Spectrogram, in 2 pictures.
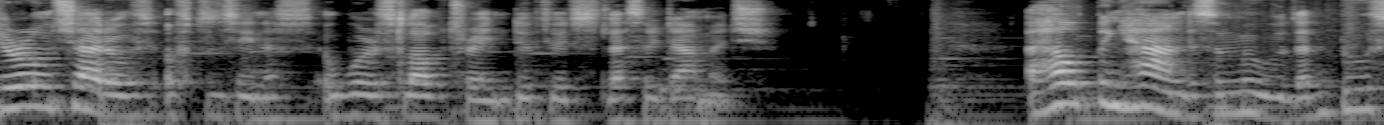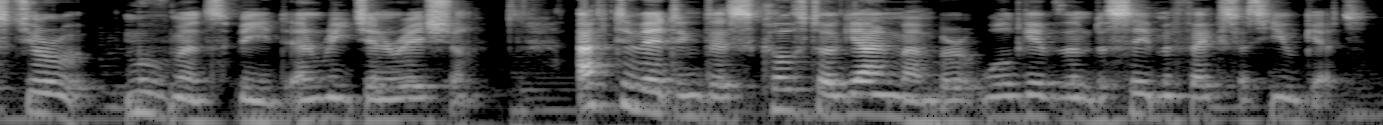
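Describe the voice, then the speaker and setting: Music plays in the background as a man speaks with a non-native accent. He keeps a moderate pace. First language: not English. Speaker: gaming video creator. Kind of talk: game guide narration.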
